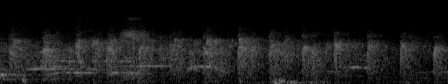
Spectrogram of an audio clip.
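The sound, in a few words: applause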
